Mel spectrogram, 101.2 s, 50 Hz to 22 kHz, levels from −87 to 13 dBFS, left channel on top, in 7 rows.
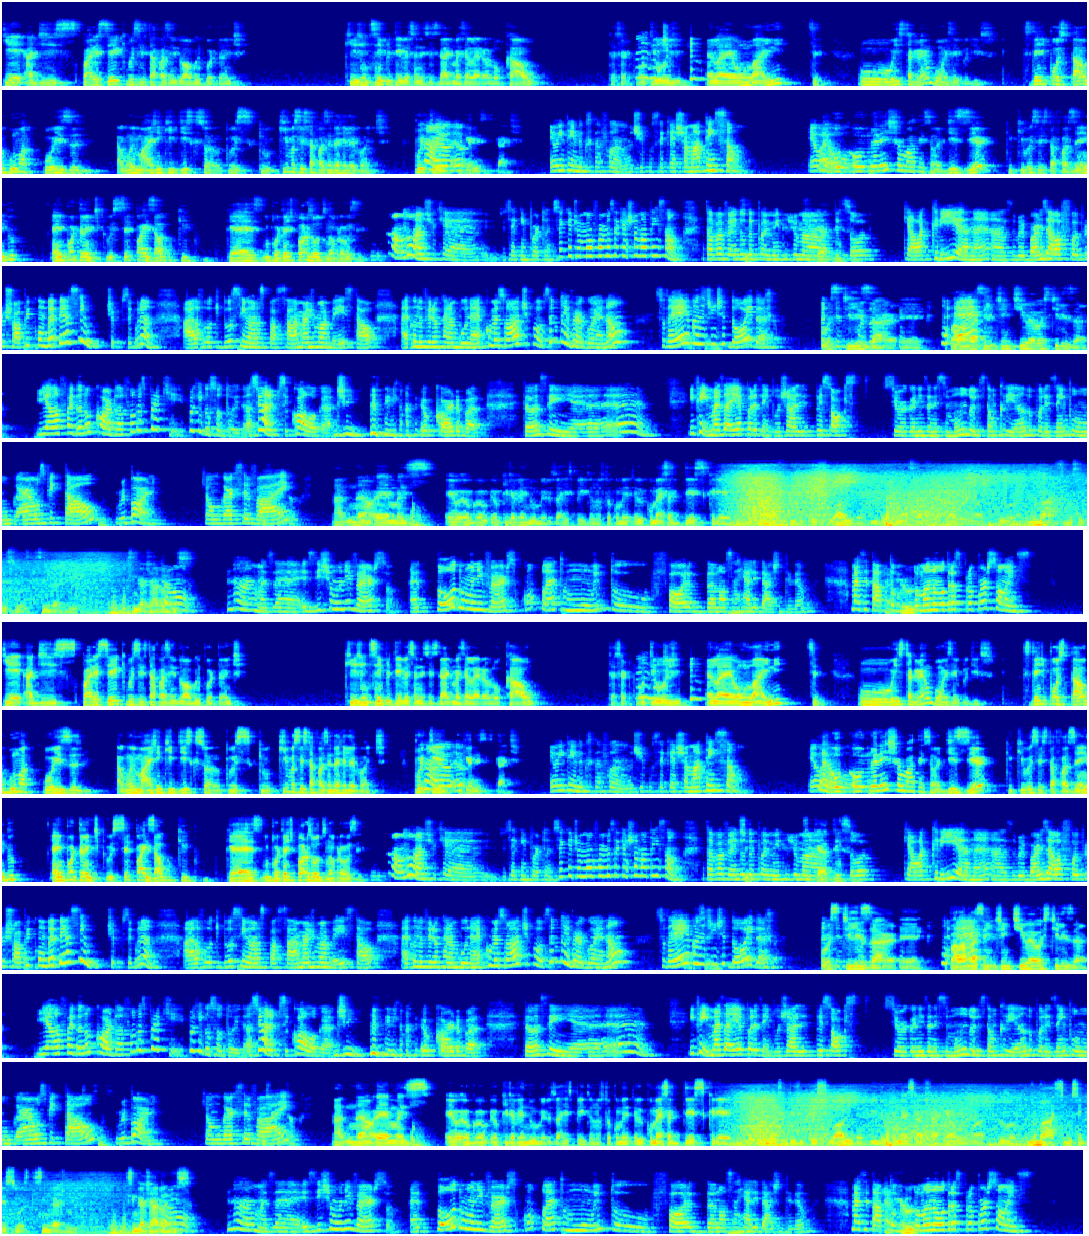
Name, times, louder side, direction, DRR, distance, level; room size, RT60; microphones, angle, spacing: voice 1, 0.0-3.2 4.6-7.1 8.1-9.1 9.4-10.4 10.8-11.0 11.4-13.2 13.6-15.7 16.0-19.6 20.0-21.3 25.3-27.6 27.9-29.2 29.6-31.5 31.9-33.8 38.8-39.0 39.8-40.2 52.8-53.0 54.3-55.7 56.1-57.9 73.6-73.7 75.8-75.9 76.2-76.3 76.7-82.1 82.5-87.8 88.5-89.3 96.5-96.7 98.6-99.0, right 4 dB, 45° right, 0.4 m, -26 dB
voice 2, 8.4-8.9 9.2-9.3 20.0-20.7 21.8-24.3 25.2-25.9 33.9-40.5 41.0-51.7 52.1-53.7 54.3-55.1 55.4-55.5 55.9-56.4 58.3-66.5 67.0-69.2 69.7-73.6 73.8-74.4 75.0-76.2 77.8-77.9 88.9-89.3 89.8-97.5 97.9-100.4, equal, 35° left, 1.6 m, -29 dB
sound 1, 81.9-88.6, left 2 dB, 50° left, 1.1 m, -26 dB
12.0 x 4.3 x 2.8 m
head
